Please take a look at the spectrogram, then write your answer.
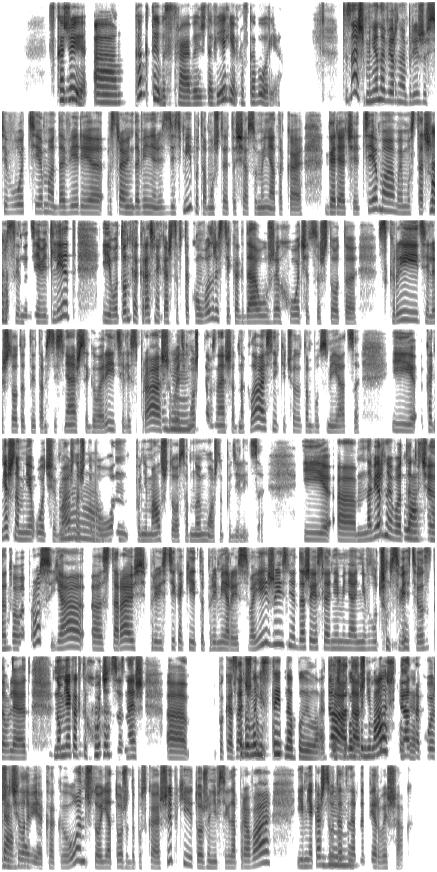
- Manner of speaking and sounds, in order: "доверия" said as "довенерия"; tapping; chuckle; other background noise; chuckle
- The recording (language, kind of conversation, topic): Russian, podcast, Как ты выстраиваешь доверие в разговоре?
